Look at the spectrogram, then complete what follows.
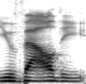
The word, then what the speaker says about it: Uvalde: i just learned as a proper way to pronounce it the uvalde shooting and when you look at that and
